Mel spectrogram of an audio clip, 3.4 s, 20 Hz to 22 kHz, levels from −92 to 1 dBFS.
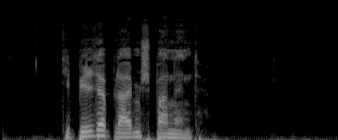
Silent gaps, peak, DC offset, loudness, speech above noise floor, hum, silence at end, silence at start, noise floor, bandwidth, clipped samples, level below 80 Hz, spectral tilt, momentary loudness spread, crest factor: none; -24 dBFS; under 0.1%; -40 LUFS; 32 dB; 50 Hz at -65 dBFS; 0.35 s; 0.35 s; -71 dBFS; 14 kHz; under 0.1%; -54 dBFS; -6 dB/octave; 13 LU; 18 dB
